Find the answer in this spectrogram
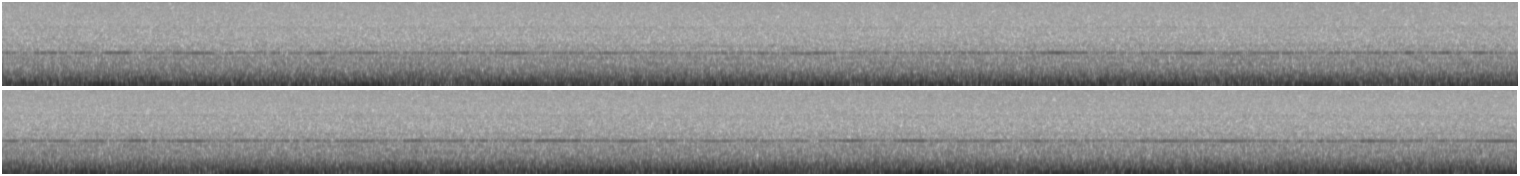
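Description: Camera drone in flight: a steady high whine from its motors and propellers, held at one pitch, over a low rumbling noise that swells and fades.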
